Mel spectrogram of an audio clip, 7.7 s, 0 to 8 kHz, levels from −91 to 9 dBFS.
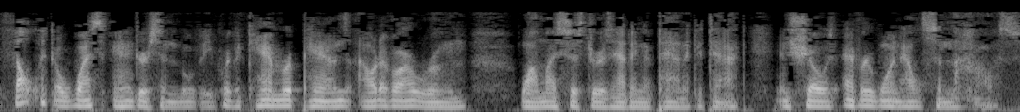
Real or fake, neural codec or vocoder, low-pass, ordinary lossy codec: fake; autoencoder, 48 kHz, 32 numbers a frame, DAC-VAE, trained on Japanese speech; 7.2 kHz; MP3, 24 kbps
